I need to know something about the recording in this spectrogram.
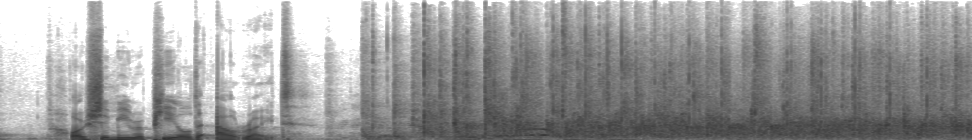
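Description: A woman reads aloud calmly into a microphone.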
